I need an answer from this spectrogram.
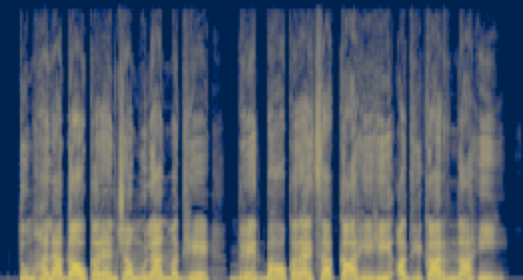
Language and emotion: Marathi, angry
